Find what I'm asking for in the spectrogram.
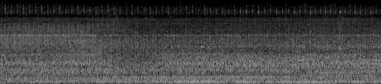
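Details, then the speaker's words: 2000 Toyota Avalon 3.0 VVT petrol V6 after fixing a misfire by replacing a faulty coil pack: slow, even idle with steady low hum and no stumble or skipped beats. "so this engine's running smooth now and it's all just over a simple coil pack"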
